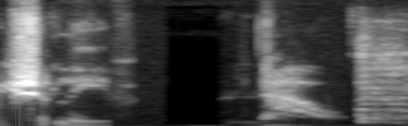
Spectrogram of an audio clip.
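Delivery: very quiet, very soft, hushed words. Voicing a character who turns to a companion: said very quietly. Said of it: "very quietly is like".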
